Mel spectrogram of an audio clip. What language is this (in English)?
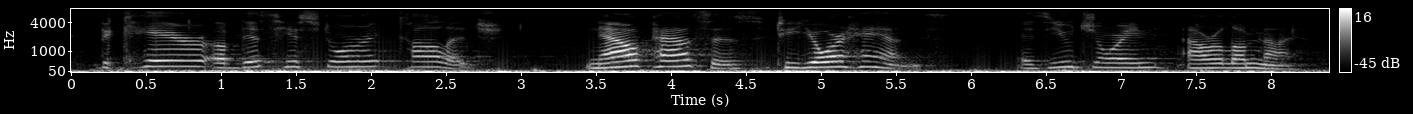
English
